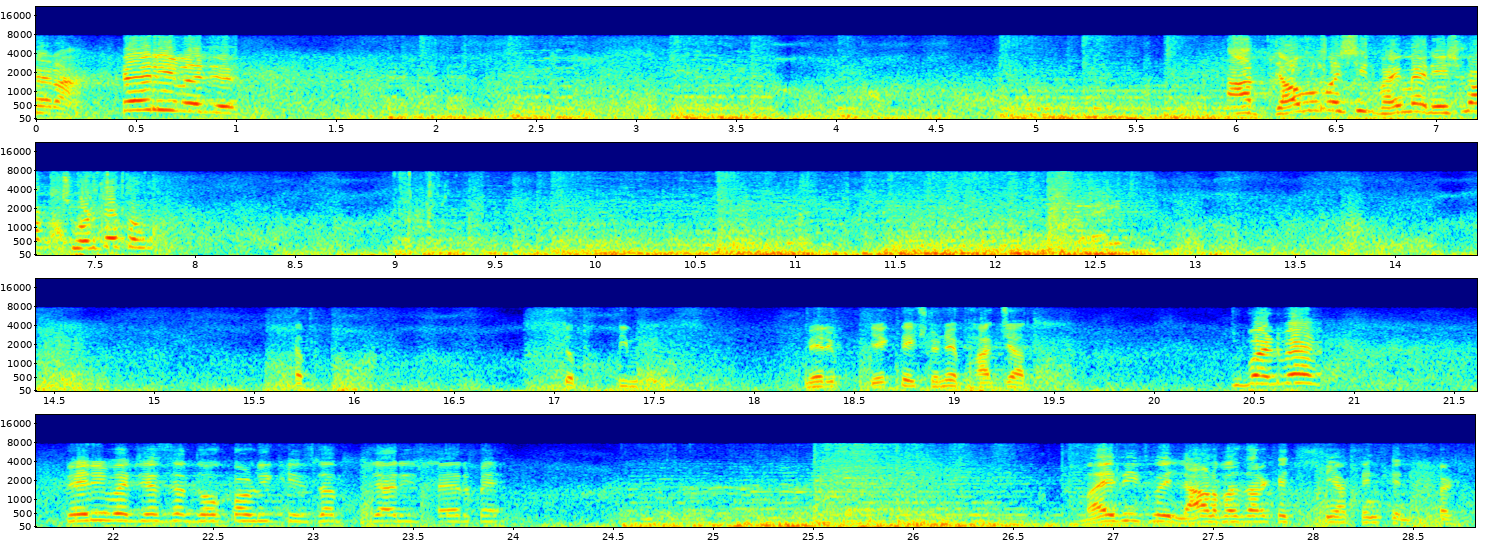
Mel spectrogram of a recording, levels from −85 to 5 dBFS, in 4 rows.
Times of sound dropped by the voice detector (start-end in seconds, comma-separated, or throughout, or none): 11.27-11.33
